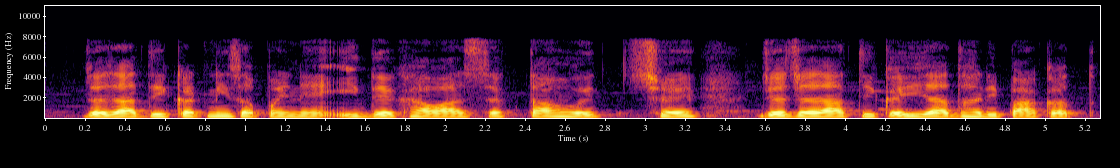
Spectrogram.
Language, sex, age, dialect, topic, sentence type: Maithili, male, 51-55, Southern/Standard, agriculture, statement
